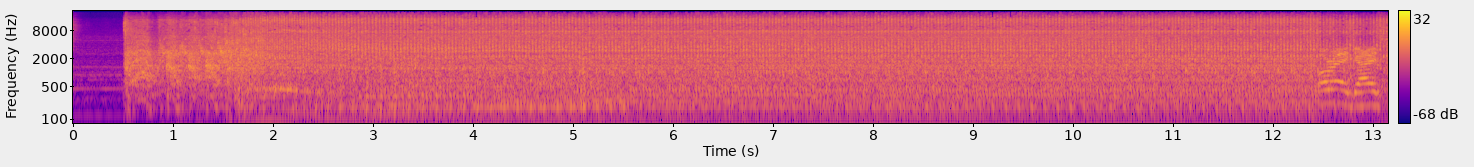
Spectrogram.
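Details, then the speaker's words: VW Beetle 1.9L diesel, first start after timing belt and water pump replacement: catches right away and settles into an even clatter at steady idle with no misses or knocks, no dash lights; the engine runs fine. "so as you guys can hear the engine is running the engine sounds good"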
